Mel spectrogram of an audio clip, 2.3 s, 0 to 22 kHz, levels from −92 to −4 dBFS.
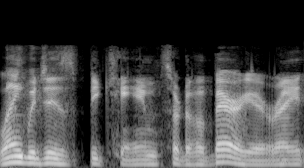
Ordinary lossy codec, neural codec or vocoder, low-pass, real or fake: AAC, 32 kbps; none; 7.2 kHz; real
